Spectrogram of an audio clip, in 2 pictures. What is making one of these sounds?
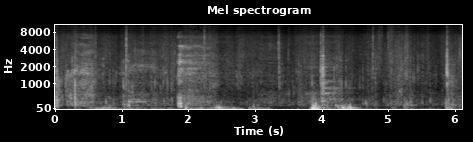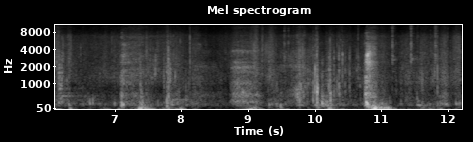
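A mountain bike rattles and clunks over bumps.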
